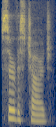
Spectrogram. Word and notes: service charge: American English

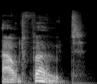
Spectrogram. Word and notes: outvote: British English

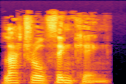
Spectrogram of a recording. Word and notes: lateral thinking: British English

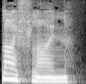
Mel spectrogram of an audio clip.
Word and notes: lifeline: British English

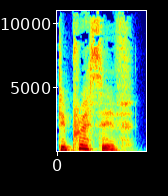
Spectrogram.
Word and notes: depressive: British English

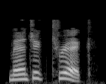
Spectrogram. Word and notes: magic trick: British English

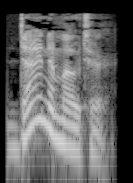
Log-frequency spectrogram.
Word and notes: dynamotor: British English

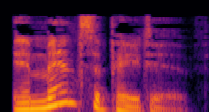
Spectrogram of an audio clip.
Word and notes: emancipative: British English

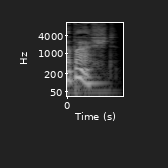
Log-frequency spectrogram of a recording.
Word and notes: abashed: British English

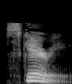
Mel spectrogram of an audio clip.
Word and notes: scarey: British English

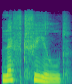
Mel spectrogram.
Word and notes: left field: British English

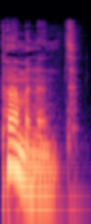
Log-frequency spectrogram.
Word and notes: permanent: British English

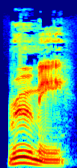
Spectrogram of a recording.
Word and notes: rheumy: British English

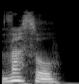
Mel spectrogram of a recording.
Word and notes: vassal: British English

